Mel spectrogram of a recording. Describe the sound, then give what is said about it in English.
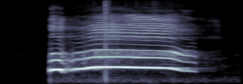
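A single loud rooster crow rings out, a sustained harmonic call lasting about a second and a half before cutting off, with no other sounds around it. “the rooster crowed.”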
